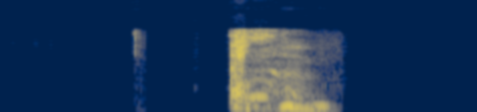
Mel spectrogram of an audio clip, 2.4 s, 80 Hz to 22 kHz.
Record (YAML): cough_length: 2.4 s
cough_amplitude: 32091
cough_signal_mean_std_ratio: 0.33
survey_phase: beta (2021-08-13 to 2022-03-07)
age: 18-44
gender: Female
wearing_mask: 'No'
symptom_none: true
smoker_status: Never smoked
respiratory_condition_asthma: true
respiratory_condition_other: false
recruitment_source: REACT
submission_delay: 1 day
covid_test_result: Negative
covid_test_method: RT-qPCR
influenza_a_test_result: Negative
influenza_b_test_result: Negative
